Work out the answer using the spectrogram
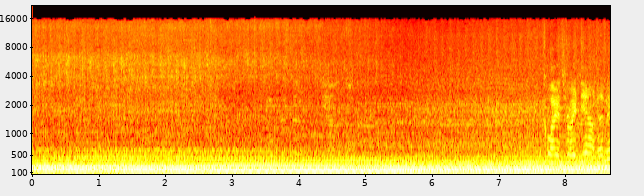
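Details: Factory Five Mk4 just after first start, coolant coming up to 102 degrees: deep, steady V8 idle with an even, unbroken rhythm and no knocks or misses; engine sounds healthy and settled.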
